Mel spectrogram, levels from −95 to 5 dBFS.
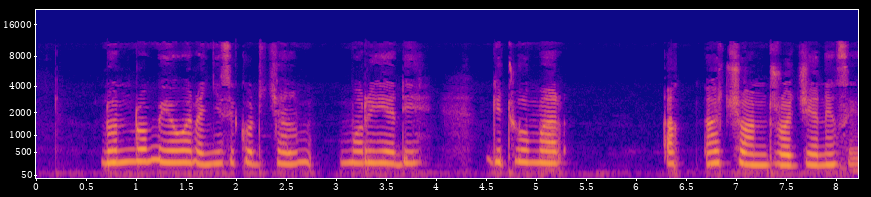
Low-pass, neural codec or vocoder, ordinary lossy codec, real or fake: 10.8 kHz; none; AAC, 32 kbps; real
